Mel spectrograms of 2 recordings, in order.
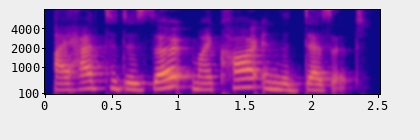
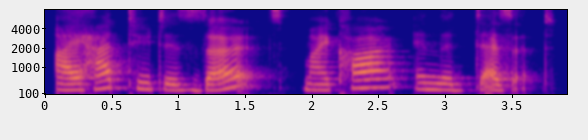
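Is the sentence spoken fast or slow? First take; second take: fast; slow. First: The sentence is spoken very quickly. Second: The sentence is spoken slowly. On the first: "I'm going to say the sentence really quickly" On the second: "So I'll slow it down for you"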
